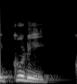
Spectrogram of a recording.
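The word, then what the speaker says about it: guri (ਕੁੜੀ): Like, you know how, like, obviously in Punjabi, they say, let's say, guri. Guri, even though you say it like with an R, K-U-R-I. – Yeah, yeah. – Guri. Guri is spelled K-U-D-I. But you can kind of see the closeness between the D and the R rolling into each other.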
